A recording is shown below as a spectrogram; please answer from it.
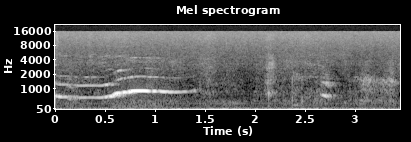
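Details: A one-month-old Rottweiler puppy in a litter indoors gives a single drawn-out howl that rises and then falls, lasting about a second and a half, followed by quieter rustling and faint whimpers.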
